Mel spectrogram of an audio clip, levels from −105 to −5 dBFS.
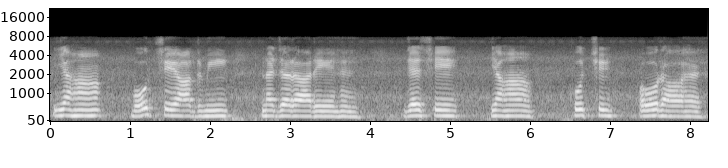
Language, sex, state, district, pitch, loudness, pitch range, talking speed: Hindi, female, Haryana, Jhajjar, 195 Hz, -15 LUFS, 185-205 Hz, 100 wpm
